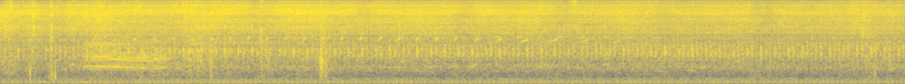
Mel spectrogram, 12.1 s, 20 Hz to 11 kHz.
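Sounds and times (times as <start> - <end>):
tractor engine running: 0.0 - 12.0
pressurized spray hissing: 1.8 - 12.0
faint chirp: 2.9 - 10.2.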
